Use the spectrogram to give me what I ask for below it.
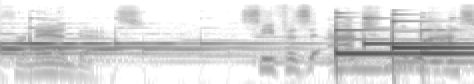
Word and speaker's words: Belnades: heritage was as a Belnades. However, according to the Japanese versions of the game, as well as Castlevania 64, the name is pronounced closer to Fernandez.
